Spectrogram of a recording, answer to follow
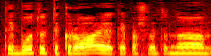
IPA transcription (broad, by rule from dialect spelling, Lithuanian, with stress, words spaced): tɐɪ ˈbuːtuː tʲɪkˈroːjɪ kɐɪp ɐʃ ʋɐdʲɪˈnʊ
